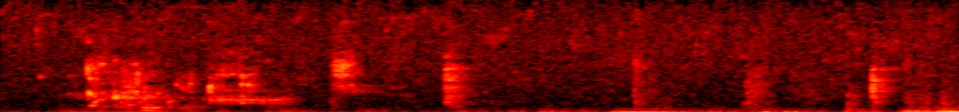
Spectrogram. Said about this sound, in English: God, mate, do everything around here. Oh, make me pour my own drink, orange juice.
